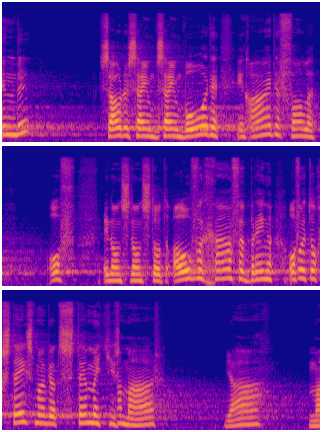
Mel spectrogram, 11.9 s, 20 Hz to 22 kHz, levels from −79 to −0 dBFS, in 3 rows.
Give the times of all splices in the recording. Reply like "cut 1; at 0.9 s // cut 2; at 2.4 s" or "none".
cut 1; at 1.9 s // cut 2; at 3.0 s // cut 3; at 4.4 s // cut 4; at 5.6 s // cut 5; at 7.7 s // cut 6; at 8.5 s // cut 7; at 9.4 s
